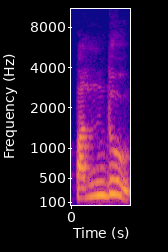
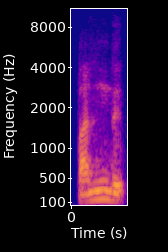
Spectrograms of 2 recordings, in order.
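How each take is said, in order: First: The final u vowel is full and long. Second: The final u vowel is short and reduced. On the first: The speaker calls it wrong. "அப்படியா சொல்றோம்? இல்ல" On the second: The speaker calls it right. "ஊ வந்து கம்மியா ஒலிக்கும்"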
